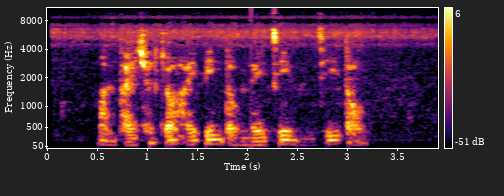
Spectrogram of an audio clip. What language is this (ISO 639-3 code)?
yue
